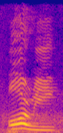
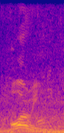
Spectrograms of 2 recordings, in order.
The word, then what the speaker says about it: Horry: Horry County, the H is silent. I just learned that. I used to say Horry. So Horry County.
